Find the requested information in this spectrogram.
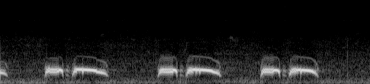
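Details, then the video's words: Spotted dove used as a decoy to lure wild birds, giving three paired mellow coos in quick succession, each pair a short note followed by a longer falling one, about once a second. "Chim cu gáy chiêu kích mồi tập bổi nhanh nổi hiệu quả"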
